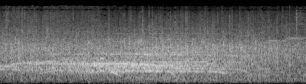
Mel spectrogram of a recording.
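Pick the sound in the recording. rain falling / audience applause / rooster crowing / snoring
audience applause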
